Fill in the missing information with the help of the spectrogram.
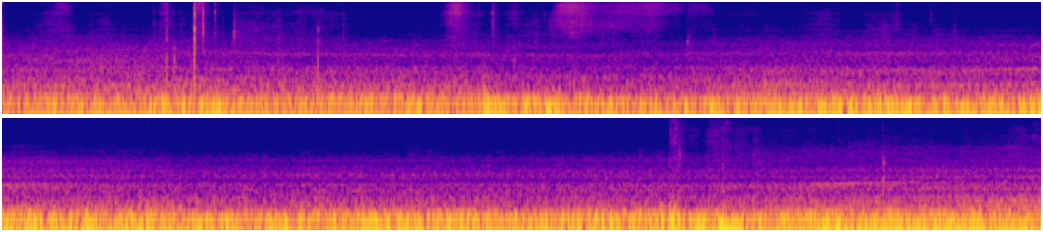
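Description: Steady low rumble inside a moving car's cabin: engine and tyres on the road, with a few light knocks in the first few seconds.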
